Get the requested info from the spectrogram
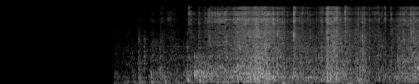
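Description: Silence for about the first second, then a cardboard box being handled and plastic bags of LEGO bricks rustling, with the loose bricks rattling inside as the bags slide out of the box.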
